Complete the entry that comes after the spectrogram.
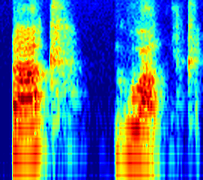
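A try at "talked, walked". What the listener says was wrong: Yeah, so try and do like a little exaggeration on the last, the T at the end. Walked, talked.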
